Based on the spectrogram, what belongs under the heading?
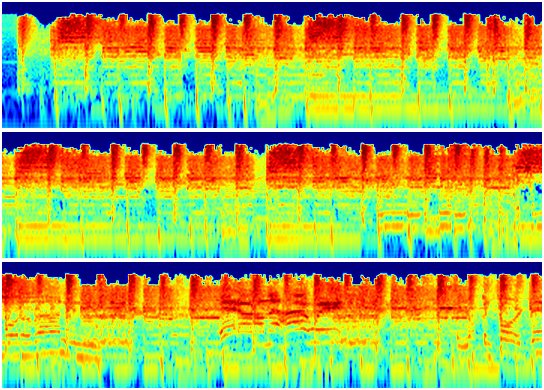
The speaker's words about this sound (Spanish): Y ahora seguimos aquí en Auto FM, bueno, con el mejor sonido, con, ya sabes, un minuto de música y continuamos.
